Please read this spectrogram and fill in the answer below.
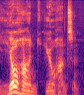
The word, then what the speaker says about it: Jóhann Jóhannsson: It's actually Jóhann Jóhannsson. So like a Y. Ah, fuck me. Just saying. It's got a J, man. – Yeah, we don't pronounce J's like a J.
